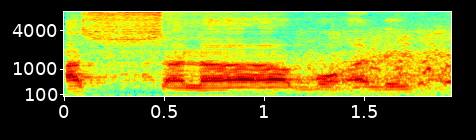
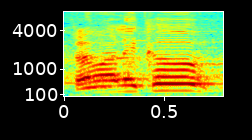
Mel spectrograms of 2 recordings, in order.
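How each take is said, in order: First: It is said in a big, deep preaching voice. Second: It is said in a plain, ordinary voice.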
